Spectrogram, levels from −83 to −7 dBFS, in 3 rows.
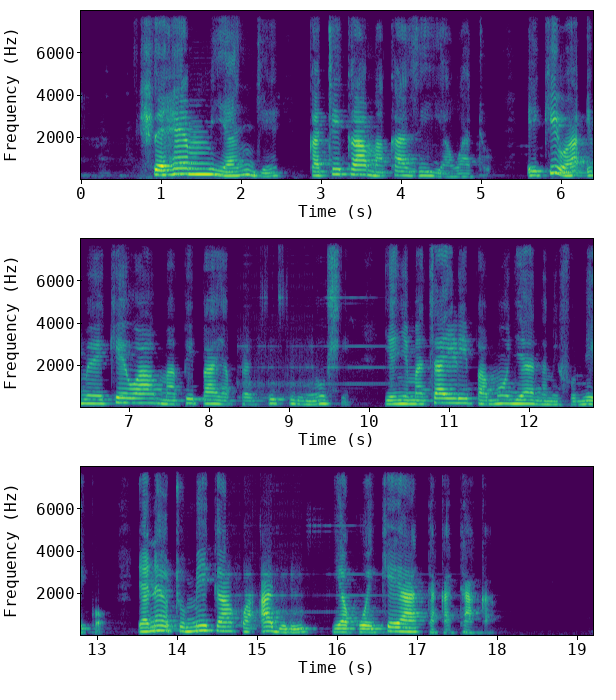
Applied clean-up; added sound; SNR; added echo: neural separator model SepFormer DNS4.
